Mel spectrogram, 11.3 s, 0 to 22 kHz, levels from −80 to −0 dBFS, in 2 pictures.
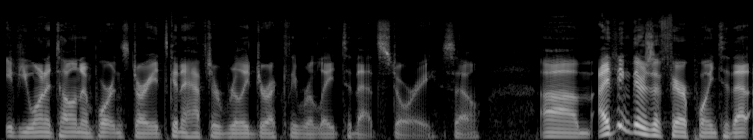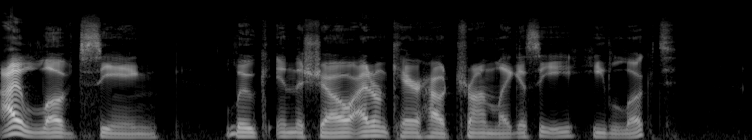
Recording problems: none

